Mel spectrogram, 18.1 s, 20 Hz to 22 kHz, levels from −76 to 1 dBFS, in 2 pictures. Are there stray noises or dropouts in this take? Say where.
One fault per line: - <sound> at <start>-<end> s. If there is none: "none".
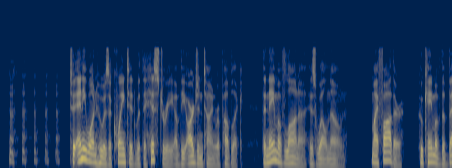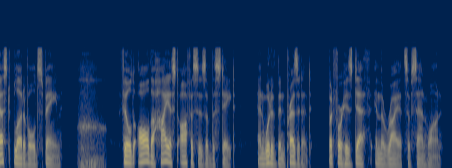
- laugh at 0.2-1.2 s
- breath at 10.6-11.2 s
